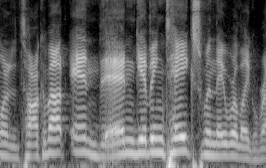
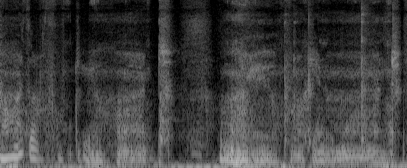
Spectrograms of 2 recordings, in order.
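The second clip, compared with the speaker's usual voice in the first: hushed, menacing, aggressive tough-guy dog voice; 11 semitones lower, 20 dB quieter than usual. Voicing a dog that always looks like it's mean mugging: voicing a mean-mugging dog. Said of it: "it's like he's mean mugging you".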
